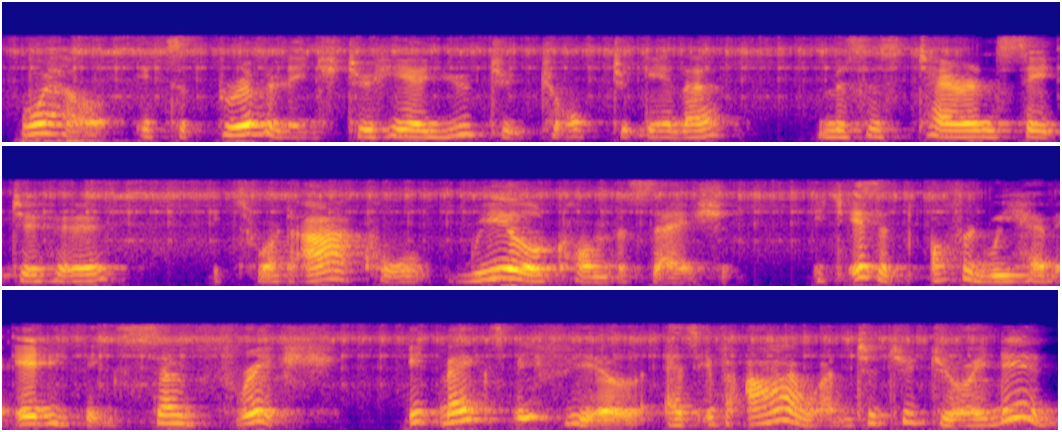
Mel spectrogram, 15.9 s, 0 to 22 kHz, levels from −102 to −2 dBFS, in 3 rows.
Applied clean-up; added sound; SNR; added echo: none; Glass; 17 dB; none.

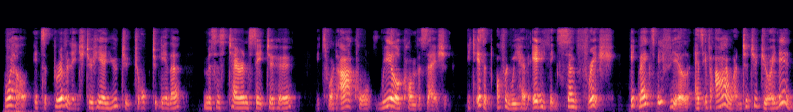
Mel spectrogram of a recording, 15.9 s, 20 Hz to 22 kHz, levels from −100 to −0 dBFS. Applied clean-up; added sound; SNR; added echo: none; none; none; none.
